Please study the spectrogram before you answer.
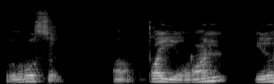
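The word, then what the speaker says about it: رُسُل: So the Ra will be pronounced heavily with a full mouth.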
